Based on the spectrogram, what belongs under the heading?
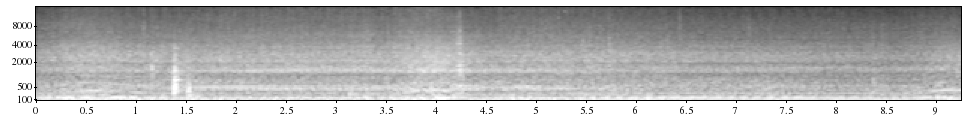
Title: Tundra clunk noise?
